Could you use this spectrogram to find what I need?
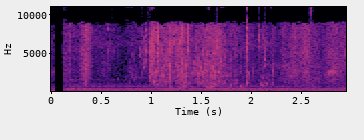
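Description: Water splashes as a fish is released from a net.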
